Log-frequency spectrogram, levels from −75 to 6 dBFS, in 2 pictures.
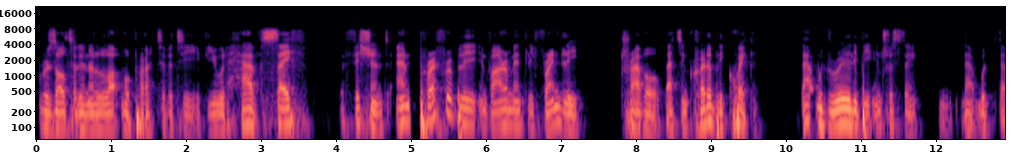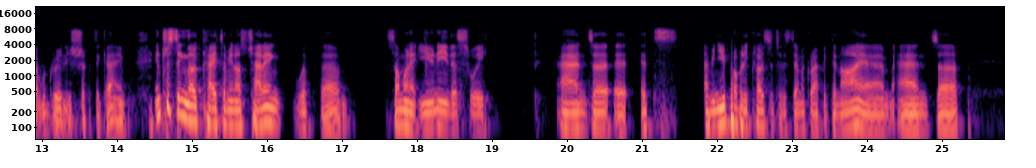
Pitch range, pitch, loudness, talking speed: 95-115 Hz, 100 Hz, -21 LUFS, 150 wpm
